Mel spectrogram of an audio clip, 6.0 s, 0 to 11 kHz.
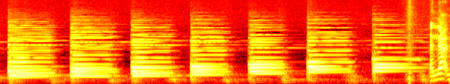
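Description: Upright piano playing seventh chords one at a time up the C major scale, seven in all from D minor 7 to C major 7. Each chord is struck about every 0.8 seconds and left to ring and fade.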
